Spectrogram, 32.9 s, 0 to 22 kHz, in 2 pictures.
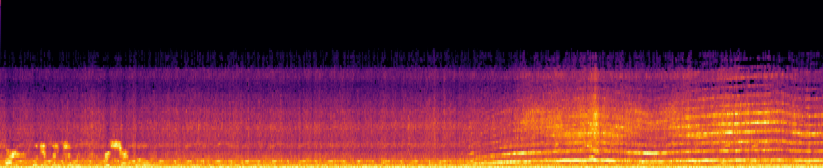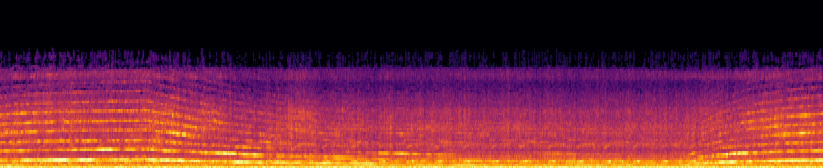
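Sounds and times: chirping siren tone: 0.0 - 32.9
fire engine siren wailing: 0.0 - 32.9
truck engine drone: 0.0 - 32.9.

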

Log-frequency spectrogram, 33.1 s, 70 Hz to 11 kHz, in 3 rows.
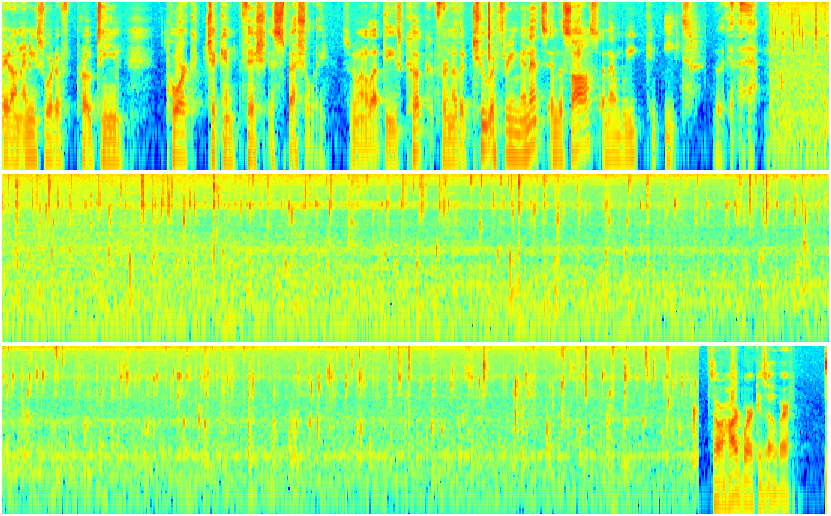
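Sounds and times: sauce bubbling in a skillet: 10.2 - 31.4
small pops and crackles: 10.2 - 31.4.

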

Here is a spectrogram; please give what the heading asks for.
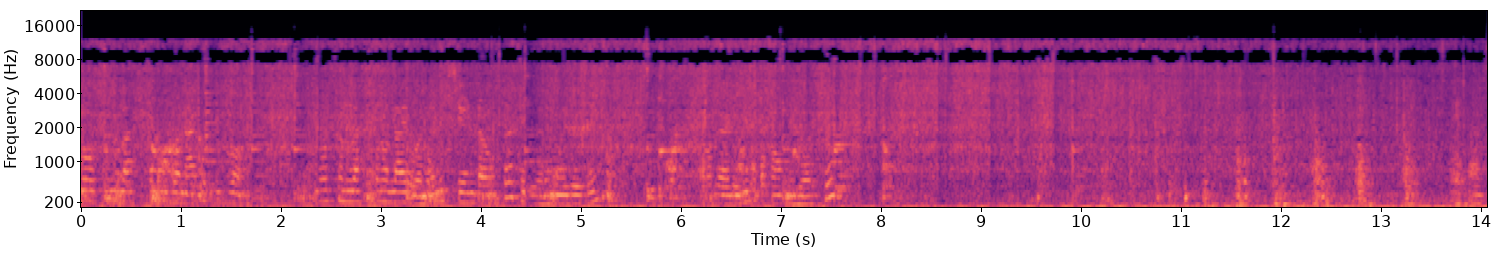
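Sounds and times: metal ladle scraping a pan: 0.0 - 8.4
onions sizzling in hot oil: 0.0 - 14.0
steady low hum: 0.0 - 14.0.

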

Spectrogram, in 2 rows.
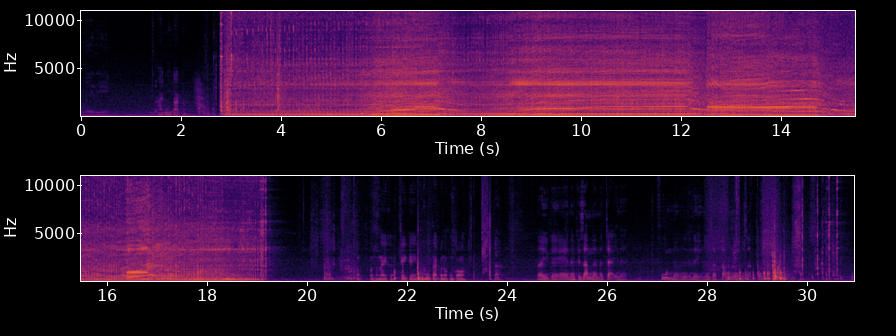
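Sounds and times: leaf blower engine revving: 2.8 - 19.4.

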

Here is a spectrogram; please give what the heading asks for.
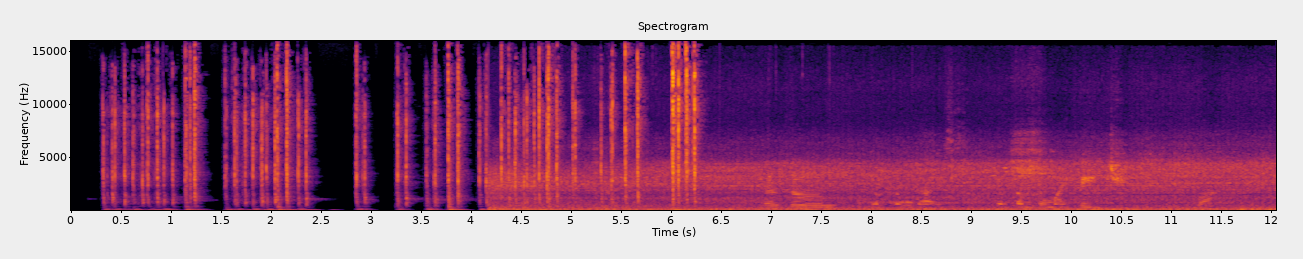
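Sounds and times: computer keyboard typing: 0.3 - 6.4
car road and engine hum: 4.2 - 12.0.

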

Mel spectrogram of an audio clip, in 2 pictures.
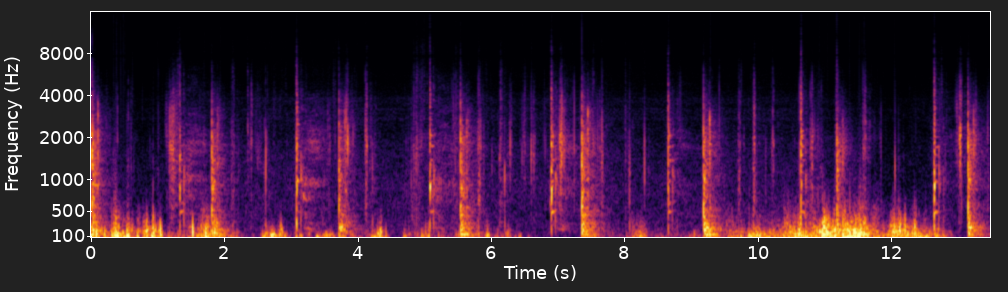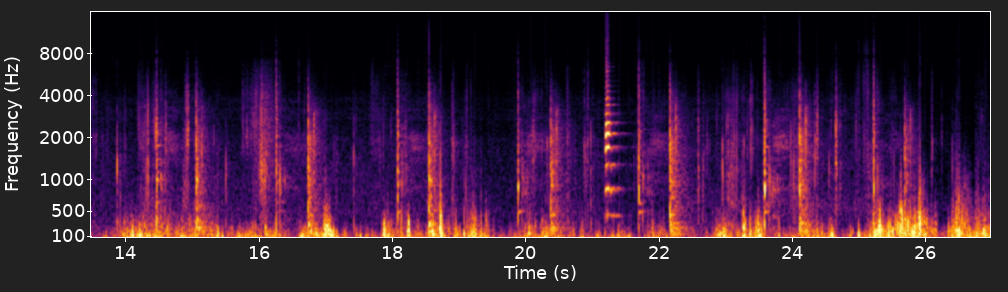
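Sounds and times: tennis ball hitting racket: 4.9 - 7.8, 8.6 - 9.6, 10.6 - 11.4, 12.6 - 13.6, 14.3 - 17.0, 18.0 - 19.0, 19.8 - 22.7, 23.5 - 25.9
ball smacking wall: 5.0 - 5.9, 6.9 - 7.8, 8.6 - 9.6, 16.2 - 17.0, 23.5 - 24.4
ball bouncing on court: 8.6 - 9.6, 18.0 - 18.9, 23.5 - 24.4.

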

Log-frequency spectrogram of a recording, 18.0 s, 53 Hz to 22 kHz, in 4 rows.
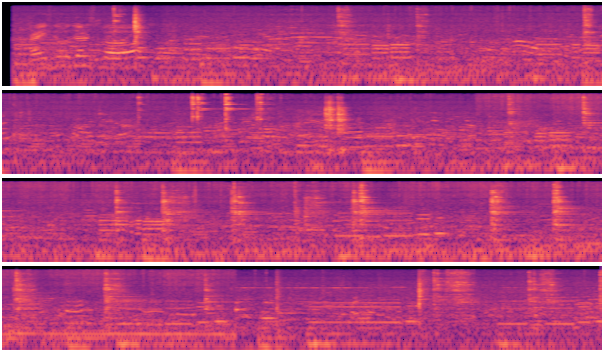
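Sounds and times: frying sizzle: 0.1 - 18.0
metal spatulas scraping on griddle: 2.5 - 3.4, 4.3 - 7.2, 8.0 - 15.4, 16.5 - 18.0.

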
